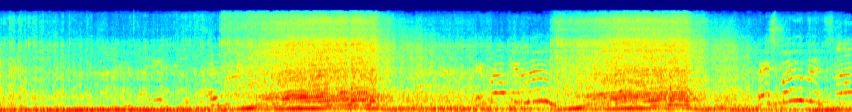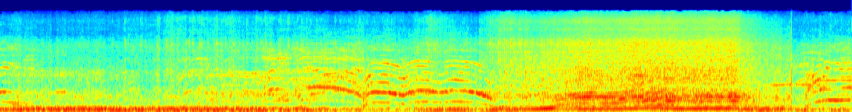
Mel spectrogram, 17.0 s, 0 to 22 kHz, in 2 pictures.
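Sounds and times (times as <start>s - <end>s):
buggy engine running: 0.0s - 17.0s
spectators shouting: 10.2s - 17.0s.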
